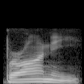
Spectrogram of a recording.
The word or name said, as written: brawny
